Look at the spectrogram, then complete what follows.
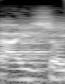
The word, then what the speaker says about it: ISO: Apa sih ISO itu? Yang tulisannya ISO, kita bacanya ISO.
